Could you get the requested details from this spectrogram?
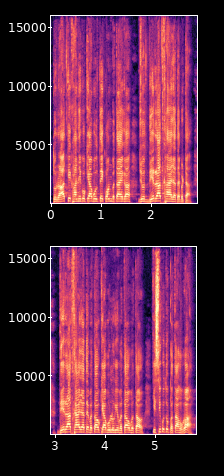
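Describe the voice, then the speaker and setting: A man's voice: sits high, very fast, darkish tone. A man teaching English in a live online class, with a Hindi accent, coaxing students with repeated questions.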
